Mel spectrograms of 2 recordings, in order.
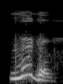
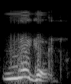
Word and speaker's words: Negus: But the word is spelled N-E-G-U-S, but it's pronounced niggas. That's how you pronounce it, niggas.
